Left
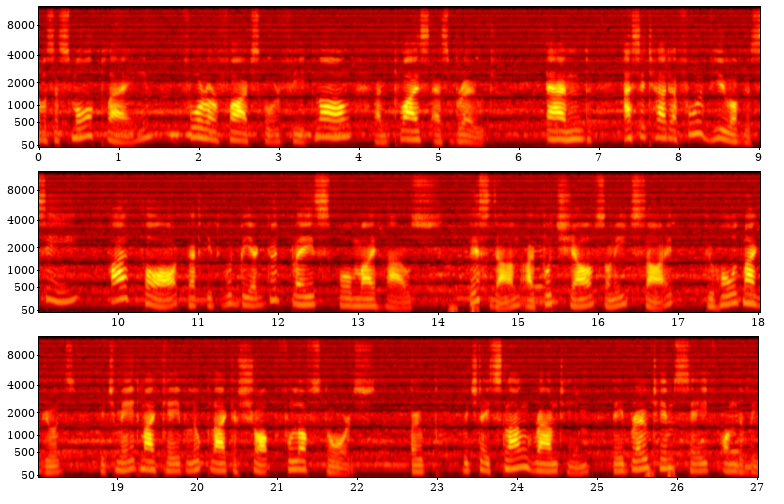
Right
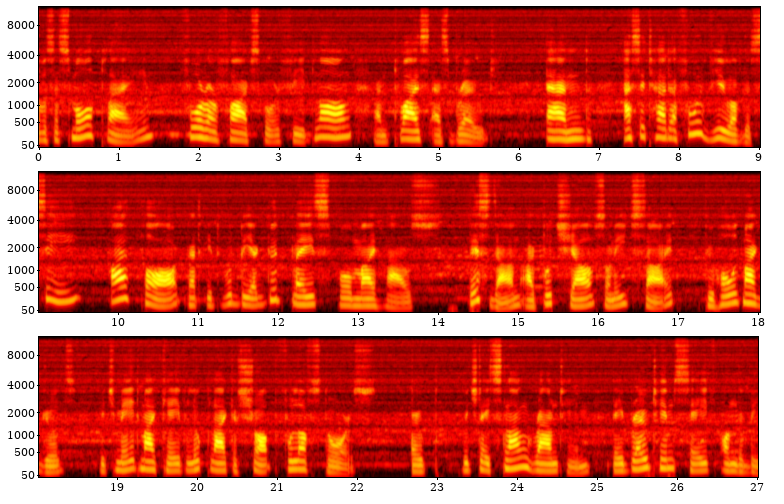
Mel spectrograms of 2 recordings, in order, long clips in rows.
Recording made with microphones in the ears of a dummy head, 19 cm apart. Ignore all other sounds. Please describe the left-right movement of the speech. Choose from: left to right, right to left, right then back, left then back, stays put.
stays put.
